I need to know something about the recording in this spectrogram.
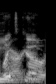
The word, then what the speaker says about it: Whitko: First of all, did I nail the pronunciation of BRE? Whitko, yes, Whitko.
